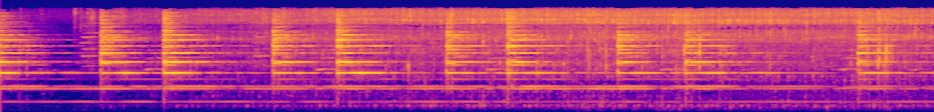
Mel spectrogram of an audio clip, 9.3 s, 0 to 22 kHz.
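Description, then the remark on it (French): A storm bell in a granite stone bell tower dated 1779 rings out in repeated loud strikes, roughly one per second, each clang leaving a long shimmering tone that overlaps the next. No voices, just the bell and faint outdoor background. “Cloche de tourmente.”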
